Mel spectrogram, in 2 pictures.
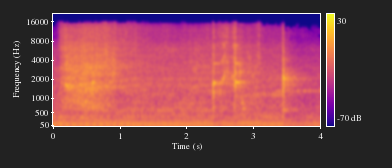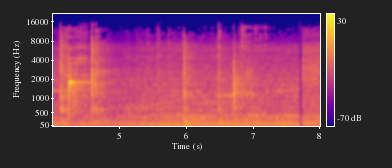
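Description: Steel ladle stirring thick curry in a stainless steel pan, with a short wash of noise at the start and then several sharp metal clinks against the pan, each ringing briefly.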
